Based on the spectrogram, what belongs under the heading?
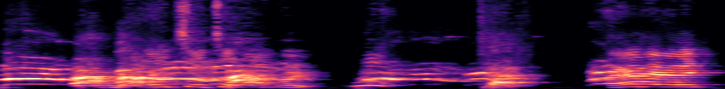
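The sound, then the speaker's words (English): Dogs bark and yip in three loud bursts separated by brief pauses, the high, strained calls running together in quick succession. “Well, that might be how, with the dog. The dogs.”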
